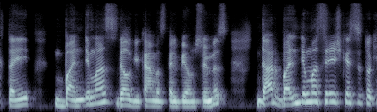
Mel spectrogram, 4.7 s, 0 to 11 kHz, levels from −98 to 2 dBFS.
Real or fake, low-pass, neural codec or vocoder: fake; 9.9 kHz; codec, 24 kHz, 1.2 kbps, DualCodec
